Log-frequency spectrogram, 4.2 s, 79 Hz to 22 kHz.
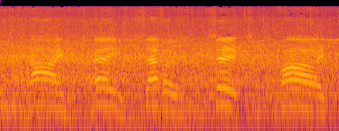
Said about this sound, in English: And 70,000 people shouting, "You Scouse bastards." Oh, and now we want Blazers out from the Stretford end.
